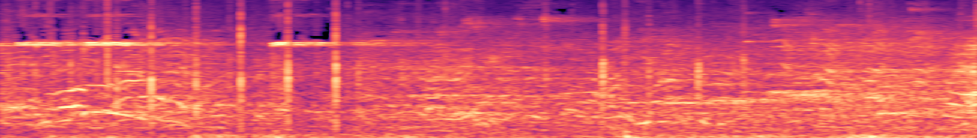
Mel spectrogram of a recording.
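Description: Shoes squeak sharply on the gym floor.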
